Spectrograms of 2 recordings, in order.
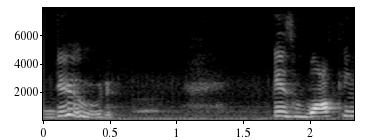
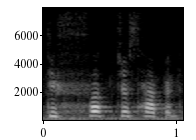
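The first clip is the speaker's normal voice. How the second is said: muttered aside; 9 dB quieter, faster than usual. Retold or imitated. Family muttering between each other after something stupid, under the breath. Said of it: "just talk in between each other".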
